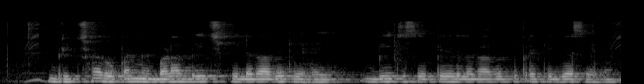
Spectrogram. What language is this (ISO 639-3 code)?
mag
